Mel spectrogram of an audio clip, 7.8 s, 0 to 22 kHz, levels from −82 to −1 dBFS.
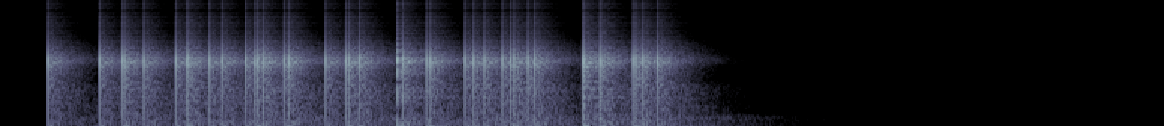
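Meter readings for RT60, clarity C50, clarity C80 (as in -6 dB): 1.0 s, 5.5 dB, 8.5 dB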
